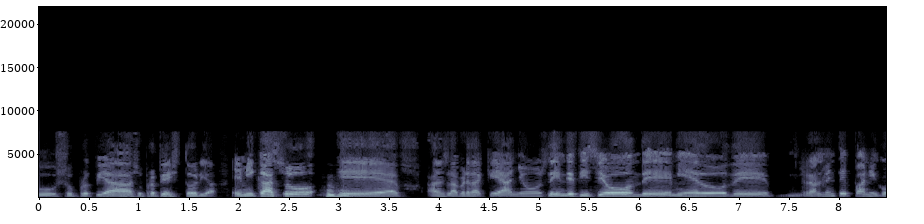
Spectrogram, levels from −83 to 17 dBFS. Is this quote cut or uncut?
cut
